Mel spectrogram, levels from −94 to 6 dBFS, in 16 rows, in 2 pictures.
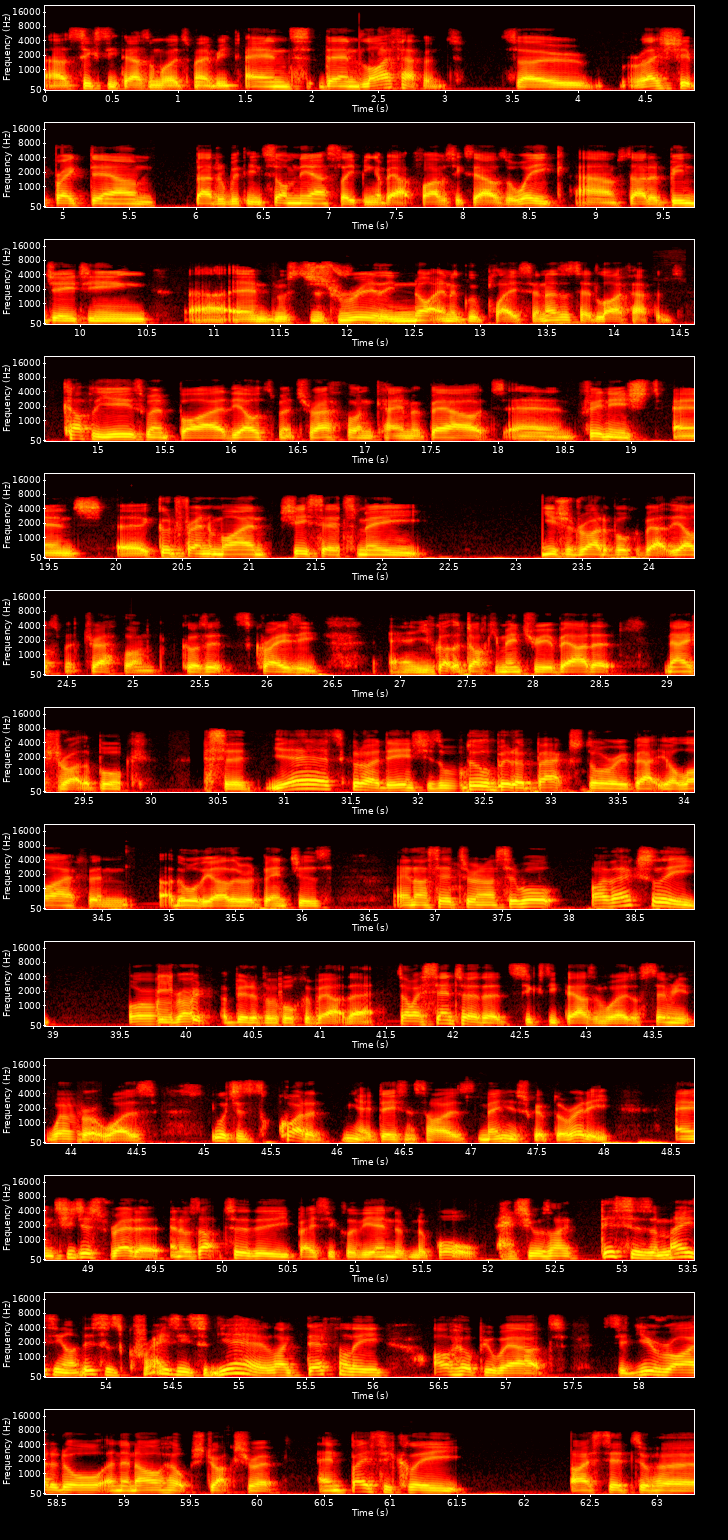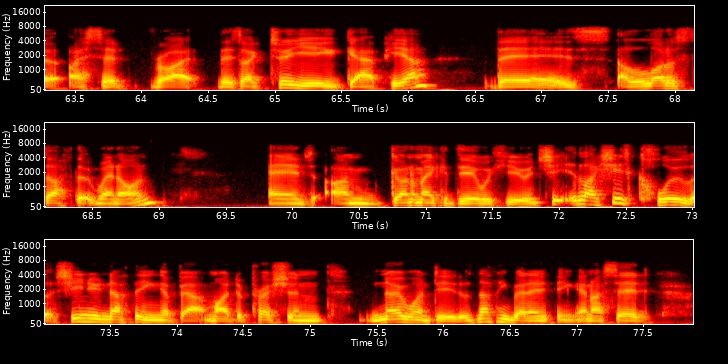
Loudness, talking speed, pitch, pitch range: -24 LUFS, 200 wpm, 110 Hz, 95-120 Hz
